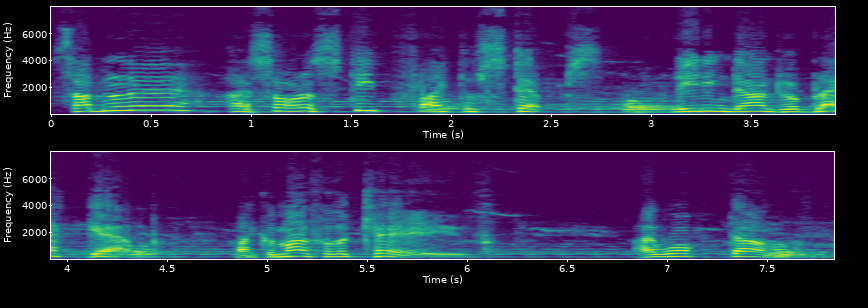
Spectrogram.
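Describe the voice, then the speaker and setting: A man's voice: sits high, sing-song, unhurried, over music, exaggerated voice. An actor playing a genial older British doctor, avuncular and wordy, recounting his adventures in a 1940s radio drama. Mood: grave, suspenseful. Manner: avuncular, wordy, old-fashioned diction. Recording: muffled, noisy 1940s radio recording.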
